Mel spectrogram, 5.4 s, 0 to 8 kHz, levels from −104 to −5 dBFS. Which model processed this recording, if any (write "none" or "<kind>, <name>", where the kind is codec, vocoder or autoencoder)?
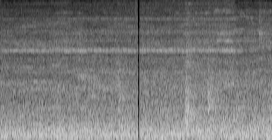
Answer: vocoder, Vocos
